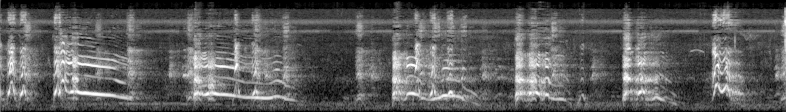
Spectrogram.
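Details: Countryside dogs facing each other in a field: drawn-out, falling yelping howls alternating with sharp bark bursts in roughly five bouts, each howl sliding downward over about a second, with a steady high hiss behind.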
